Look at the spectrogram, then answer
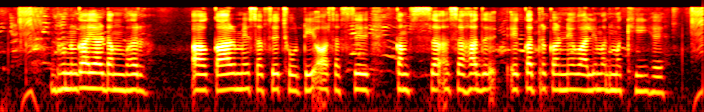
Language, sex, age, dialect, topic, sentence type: Hindi, female, 18-24, Awadhi Bundeli, agriculture, statement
